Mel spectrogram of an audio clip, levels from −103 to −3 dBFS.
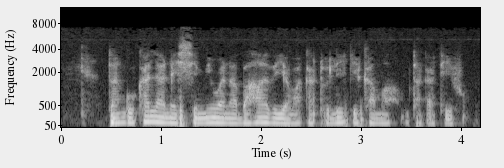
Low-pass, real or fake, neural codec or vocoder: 7.2 kHz; real; none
